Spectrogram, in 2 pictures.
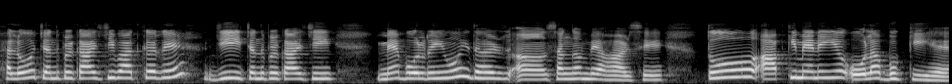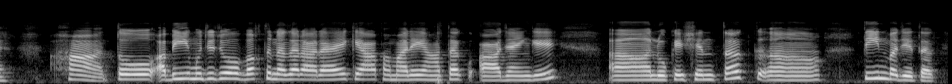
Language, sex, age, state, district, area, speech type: Urdu, female, 30-45, Delhi, South Delhi, rural, spontaneous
